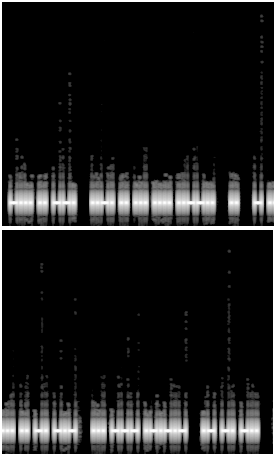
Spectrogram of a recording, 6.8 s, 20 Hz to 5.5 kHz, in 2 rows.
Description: Morse code, heard as a keyed tone, about 40 wpm, 600 Hz. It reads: BIG FISH? I THINK SO. AND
